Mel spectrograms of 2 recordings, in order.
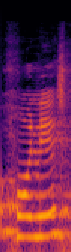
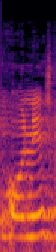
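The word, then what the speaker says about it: honest: Vowel में आती है, क्योंकि एच साइलेंट रहता है यहाँ पे, तो ये इसको हॉनेस्ट नहीं ऑनेस्ट बोला जाता है।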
